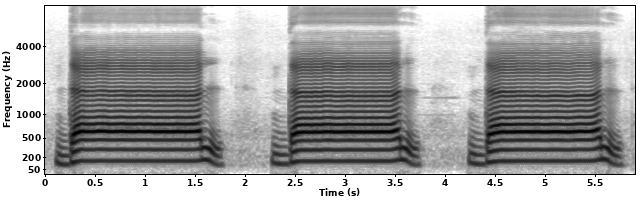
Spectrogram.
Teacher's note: زبان کی نوک اور ثنائے علیہ کی جڑ سے ادا ہوتا ہے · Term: حروف نطعیہ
